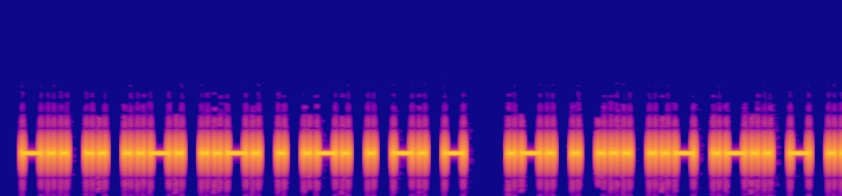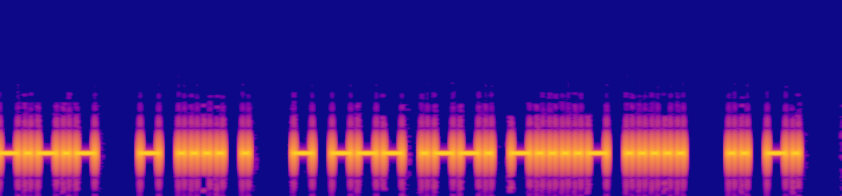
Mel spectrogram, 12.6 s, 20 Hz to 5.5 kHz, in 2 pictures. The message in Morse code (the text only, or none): DIFFERENT RESULT. THE TOP-5 IN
